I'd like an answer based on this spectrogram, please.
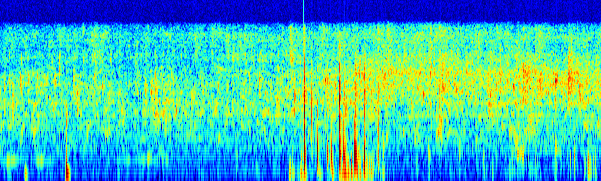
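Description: Faint, steady trickle of water, with one dull thump near the start and a quick run of sharp knocks and scuffs about three seconds in.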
